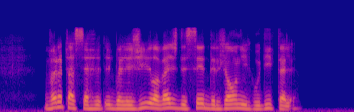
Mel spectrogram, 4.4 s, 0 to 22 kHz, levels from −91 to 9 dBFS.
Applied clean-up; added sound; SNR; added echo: neural diffusion model UNIVERSE++.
